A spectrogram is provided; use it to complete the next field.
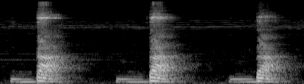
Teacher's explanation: Por ejemplo, la letra B en árabe, que equivale a la B en español, para yo poder pronunciar la letra B, necesito abrir la boca después de pronunciarla, o sea, pronuncio la B y inmediatamente después abro la boca para explotar el aire que viene desde mis pulmones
